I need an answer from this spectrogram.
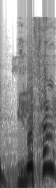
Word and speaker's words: Bielefeld: বিলে ফেল্ট, এবং এটা কি বিলে ফেল্ট না বাইলে ফেল্ট? আসলে জার্মানরা বলে বিলে ফেল্ট, এবং আমি আসলে বি আই দেখে সেটাকে বাইলে ফেল্ট বলছিলাম।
